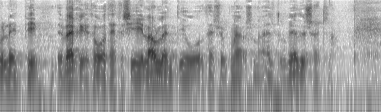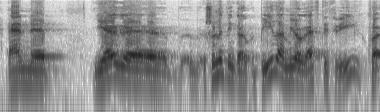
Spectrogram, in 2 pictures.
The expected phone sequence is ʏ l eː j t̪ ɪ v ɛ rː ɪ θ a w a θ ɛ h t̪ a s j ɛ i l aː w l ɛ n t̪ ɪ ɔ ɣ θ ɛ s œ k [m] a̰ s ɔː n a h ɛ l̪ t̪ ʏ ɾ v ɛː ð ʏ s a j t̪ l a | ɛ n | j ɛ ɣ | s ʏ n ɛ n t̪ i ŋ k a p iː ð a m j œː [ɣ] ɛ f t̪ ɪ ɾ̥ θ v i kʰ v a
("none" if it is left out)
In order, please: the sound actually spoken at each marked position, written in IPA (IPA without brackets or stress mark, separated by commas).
n, ɣ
